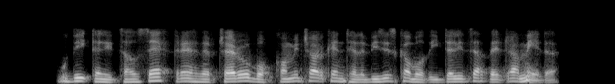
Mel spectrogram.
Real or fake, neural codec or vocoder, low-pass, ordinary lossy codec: fake; codec, 16 kHz in and 24 kHz out, 0.9 kbps, LongCat-Audio-Codec, four codebook decoder; 5.4 kHz; none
